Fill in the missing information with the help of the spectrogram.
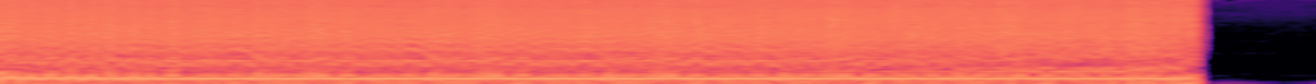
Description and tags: Another distorted drone sound.
robotic, distorted, machine, drone, mechanical, factory, machinery, industrial, robot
